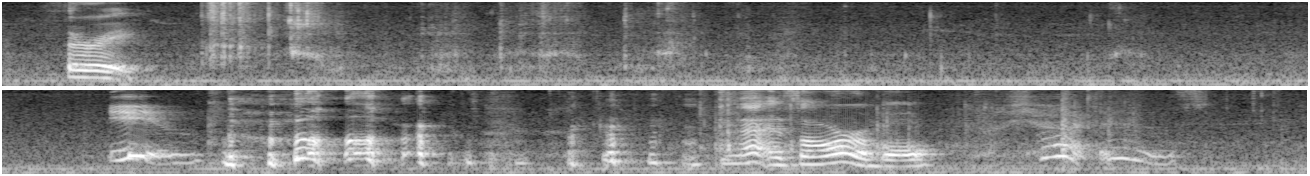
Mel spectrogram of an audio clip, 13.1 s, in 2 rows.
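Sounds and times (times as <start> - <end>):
potato chips crunching: 1.0 - 3.8
chewing: 1.0 - 5.8.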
